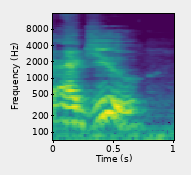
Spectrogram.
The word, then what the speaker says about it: ague: But the word ague is a shorter word. It has less letters, but it has double syllables.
